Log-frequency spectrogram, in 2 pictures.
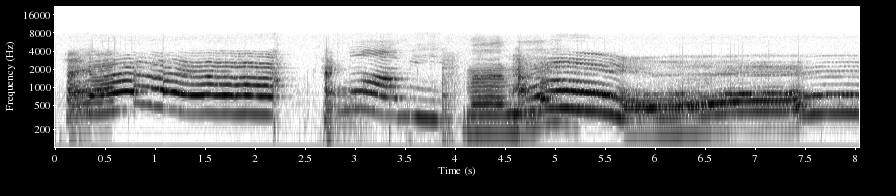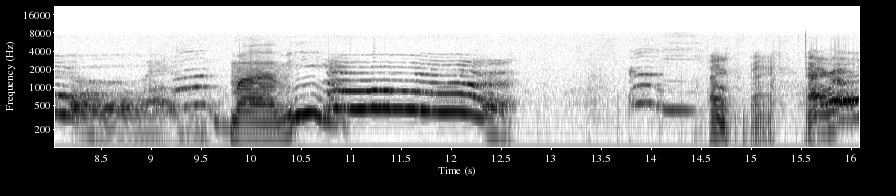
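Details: Two-year-old Siberian Husky howling and 'talking', giving a run of wavering, rising and falling tonal howls and yodel-like moans with short breaks between phrases, ending in brief whimpering notes.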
